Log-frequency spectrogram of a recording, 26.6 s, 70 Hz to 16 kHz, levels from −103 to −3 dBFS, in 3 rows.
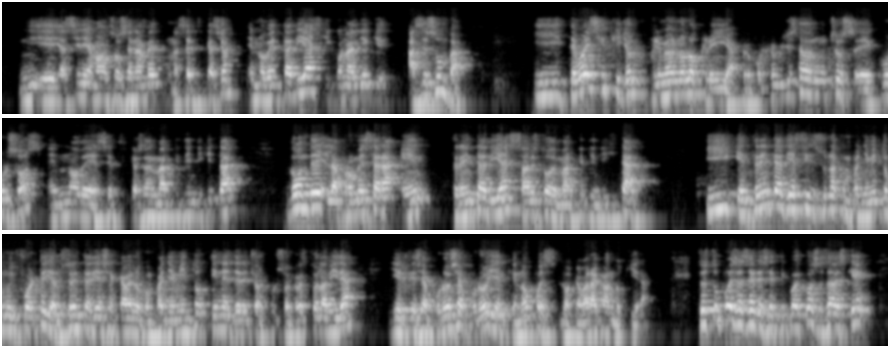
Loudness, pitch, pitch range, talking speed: -26 LUFS, 155 Hz, 135-190 Hz, 240 wpm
